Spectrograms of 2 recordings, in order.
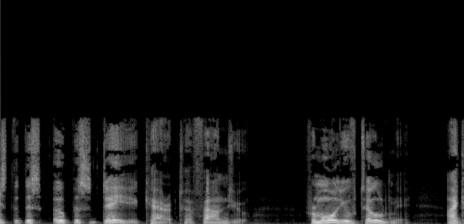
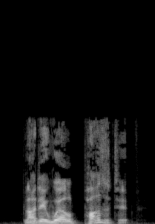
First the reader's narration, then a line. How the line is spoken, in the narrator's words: Teabing exclaimed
